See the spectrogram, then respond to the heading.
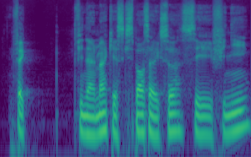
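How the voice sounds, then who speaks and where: In a Quebec accent, a man speaks with a fairly low pitch and a dark, mellow tone. The recording is very clean with a silent background and a dry, close sound with no echo. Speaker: physician podcast co-host. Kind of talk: casual chat.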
